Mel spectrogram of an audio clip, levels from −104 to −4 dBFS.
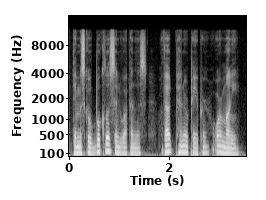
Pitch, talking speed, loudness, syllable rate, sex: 110 Hz, 205 wpm, -21 LUFS, 6.1 syllables/s, male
